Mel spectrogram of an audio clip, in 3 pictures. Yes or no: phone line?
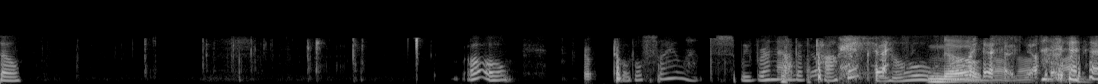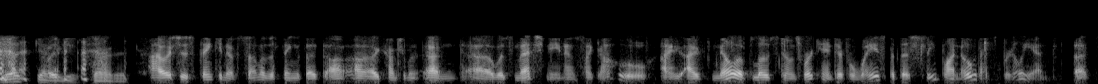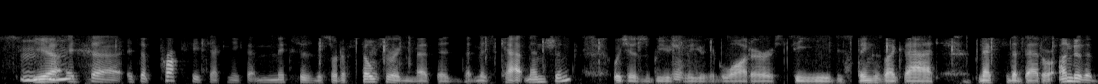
yes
